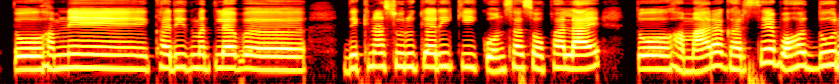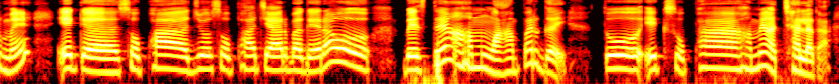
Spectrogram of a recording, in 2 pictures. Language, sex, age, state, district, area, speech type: Hindi, female, 45-60, Rajasthan, Jodhpur, rural, spontaneous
